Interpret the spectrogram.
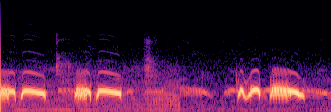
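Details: Spotted doves, male and female, call to rouse other birds, with urging, cooing and calling styles. Paired low coos are followed by soft murmuring. Near the end comes a wavering double note, then one long drawn-out falling coo.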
